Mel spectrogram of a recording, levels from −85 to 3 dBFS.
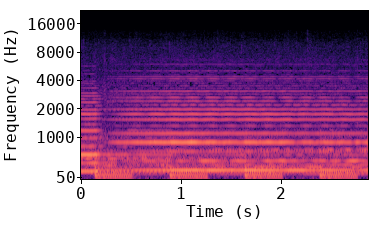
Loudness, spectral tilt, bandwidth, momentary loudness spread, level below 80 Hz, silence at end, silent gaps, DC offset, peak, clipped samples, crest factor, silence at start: -22 LUFS; -6.5 dB/octave; 11.5 kHz; 4 LU; -38 dBFS; 0 s; none; under 0.1%; -10 dBFS; under 0.1%; 12 dB; 0 s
